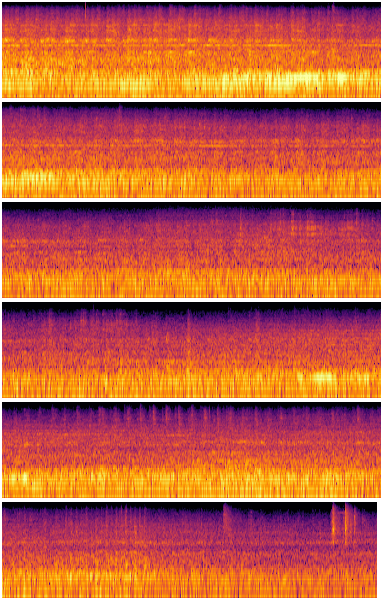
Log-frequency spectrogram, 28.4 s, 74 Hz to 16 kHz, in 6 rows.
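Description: Northern Ireland Railways 80 class diesel-electric multiple unit running past at close range: its diesel engine drones and the wheels clickety-clack over the rail joints, loudest in the first few seconds and slowly fading as it moves away. Two sharp clicks near the end.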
